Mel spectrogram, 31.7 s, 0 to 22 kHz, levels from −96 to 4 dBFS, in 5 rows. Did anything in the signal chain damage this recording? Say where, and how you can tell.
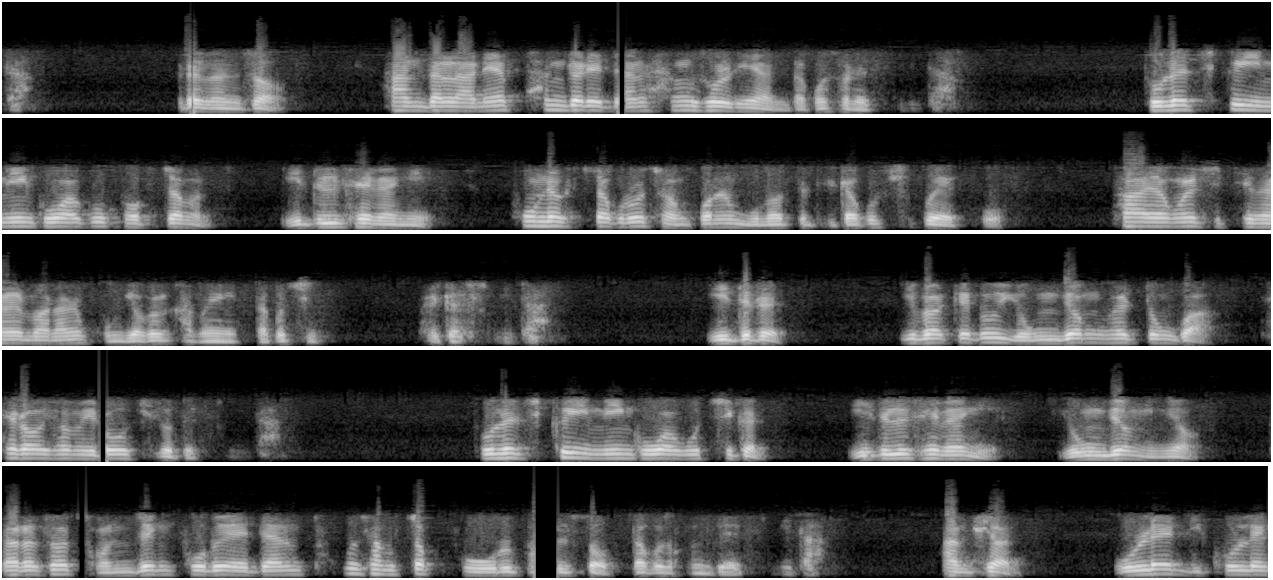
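Yes: blocks of digital silence at 0.94 s, 3.08–3.12, 19.52–19.56, 25.76–25.80 and 28.04–28.16 s. The sound drops abruptly to silence and back, which points to output buffers left unfilled.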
